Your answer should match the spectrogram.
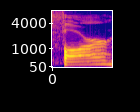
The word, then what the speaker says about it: Fair: According to one of those presenters, it's FAR. It's pronounced FAR Day.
